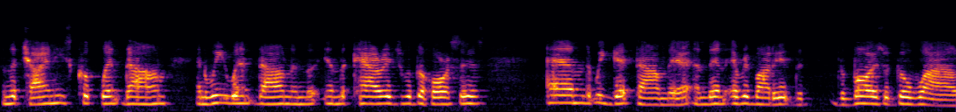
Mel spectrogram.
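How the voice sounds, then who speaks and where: With noticeable background noise behind her, a woman speaks at a moderate pace and medium pitch in a monotone, flat intonation. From Los Angeles. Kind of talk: oral history interview.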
